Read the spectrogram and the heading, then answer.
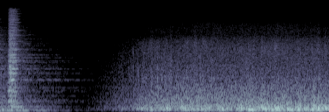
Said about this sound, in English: It's a very windy morning here on the beach of the seaside town of Costa Azul on the Atlantic coast of Argentina.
